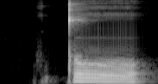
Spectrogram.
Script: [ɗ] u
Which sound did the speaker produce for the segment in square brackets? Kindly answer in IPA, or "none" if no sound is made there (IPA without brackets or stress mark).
t̪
